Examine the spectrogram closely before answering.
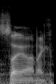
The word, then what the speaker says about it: psionic: I misspelled psionic, my bad. No. The P is silent.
